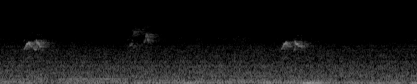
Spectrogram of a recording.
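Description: Bulbuls chirping: three short, separate chirps over a steady low background hum.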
